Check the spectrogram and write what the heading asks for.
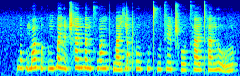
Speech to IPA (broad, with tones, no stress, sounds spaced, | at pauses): k w ɔ˧˥ p ṵ˨˩ m ɑ˥ ʊ̯ p ɤ̰˨˩ k ʊ˧˥ ŋ p w a˧ ɪ̯ l ḭ˨˩ ʈ͡ʂʰ a˥ ɪ̯ m w a˥˩ n t̪ʰ w ɑ˥ ŋ pʰ w a˧˥ ɪ̯ ɕ j ä˧ pʰ o˥˧ ʊ̯ pʰ u˥˩ t̪ʰ u˧˥ t͡s e˥˩ ɪ̯ ʈ͡ʂʰ o˧˥ ʊ̯ t̪ʰ a˧˥ ɪ̯ t̪ʰ a˧˥ n l o̰˨˩˦ ʊ̯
